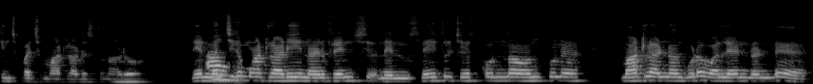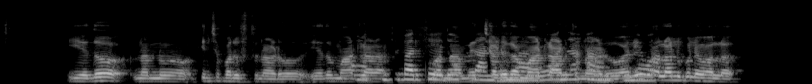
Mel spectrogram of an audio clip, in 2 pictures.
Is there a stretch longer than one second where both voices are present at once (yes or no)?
yes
